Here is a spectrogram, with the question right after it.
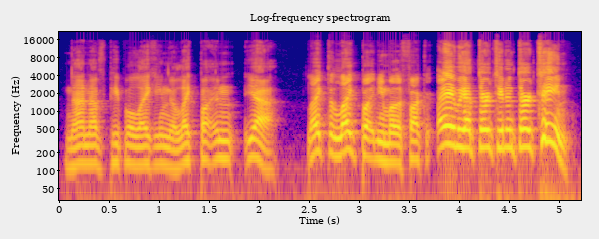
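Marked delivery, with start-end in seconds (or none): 3.8-5.1 loud, high-pitched announcement; excited shout. Real, not acted. Streamer announcing the like count to chat, excited shout.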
